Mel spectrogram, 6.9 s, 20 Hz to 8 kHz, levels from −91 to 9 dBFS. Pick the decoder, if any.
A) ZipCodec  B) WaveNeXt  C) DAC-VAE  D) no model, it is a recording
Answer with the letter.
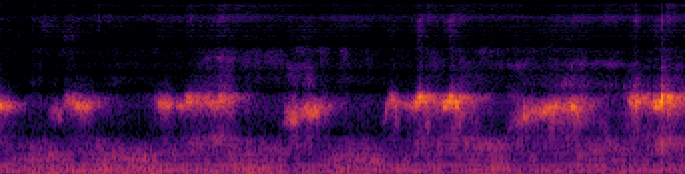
A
